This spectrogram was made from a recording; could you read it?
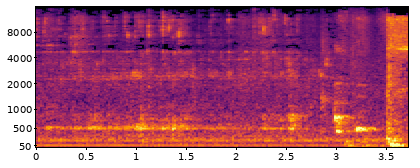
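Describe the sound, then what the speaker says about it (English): Filtered water pours into a mason jar of rice in a home kitchen, a soft steady trickle with faint splashing and a couple of sharper knocks near the end. "I have some filtered water right here, so I'm just gonna put enough to cover the rice."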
